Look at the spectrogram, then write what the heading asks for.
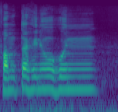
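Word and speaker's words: فامتحنوهن: നിർത്താതെ ഓതലാണ് കൂടുതൽ ഉത്തമം ഇനി അവിടെ നിർത്തുകയാണെങ്കിൽ ഫംതഹിനു ഹുന്ന എന്നുള്ളതിന്റെ ആ നൂനിന്റെ അവസാനത്തിൽ സുക്കൂൻ കൊടുക്കുമ്പോൾ ഫംതഹിനു ഹുൻ ഹുൻ എന്ന് വരുള്ളൂ ഹുന്ന് എന്ന് ശബ്ദോടുകൂടി അല്ല പറയുക ഹുൻ എന്നേ പറയുള്ളൂ അള്ളാഹു അലമു ഈമാനിഹിൻ അവിടെയും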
